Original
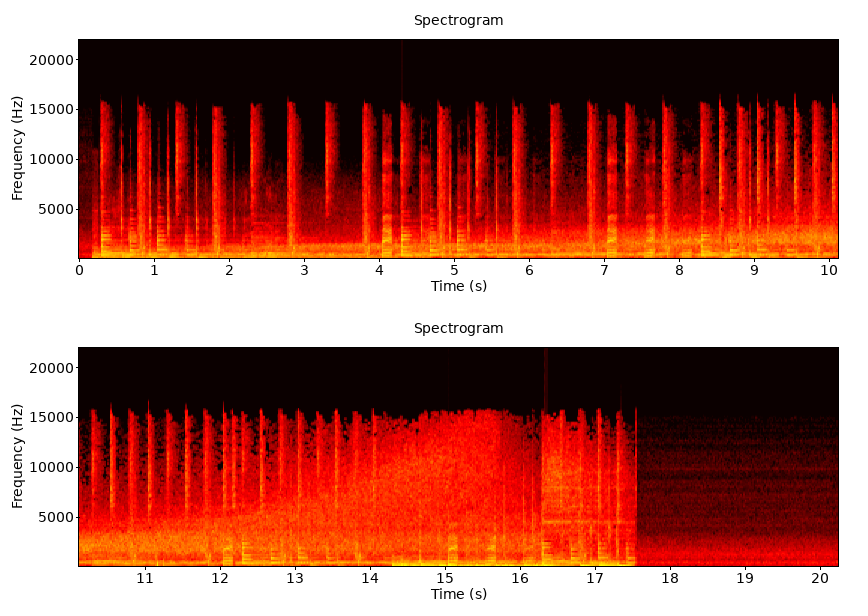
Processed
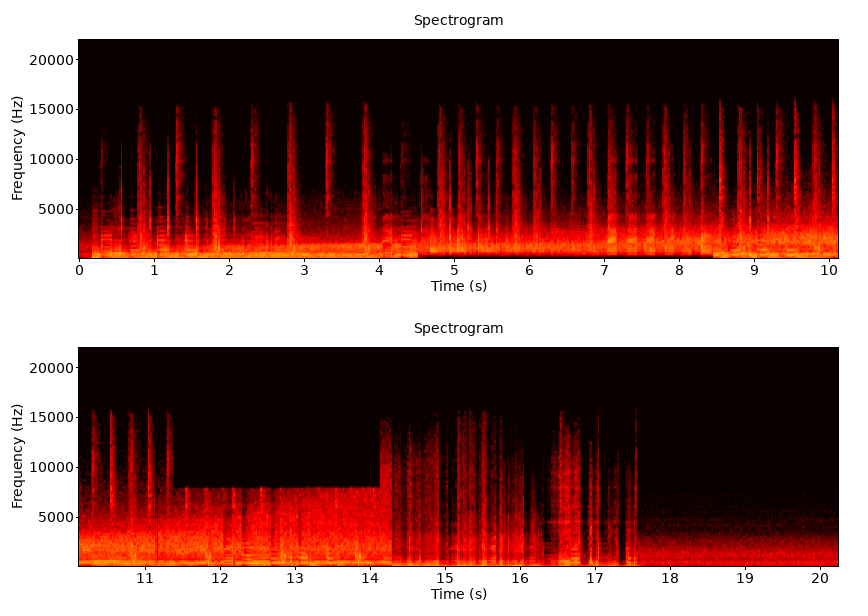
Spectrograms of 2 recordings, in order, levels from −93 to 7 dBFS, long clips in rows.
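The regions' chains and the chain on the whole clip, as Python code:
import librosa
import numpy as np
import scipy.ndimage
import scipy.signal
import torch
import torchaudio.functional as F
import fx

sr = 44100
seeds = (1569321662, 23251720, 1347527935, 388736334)

y = fx.chain(x, sr, fx.steep_highpass(hz=730.0, slope=48),
    fx.ring_mod(carrier_hz=110.0),
    fx.echo_single(ms=272, db=-4.0), at=(4.51, 8.47))
y = fx.chain(y, sr, fx.brickwall_lowpass(high_hz=7900.0),
    fx.notch(hz=740.0, q=6.5), at=(11.38, 14.14))
y = fx.lowpass(y, sr, hz=1800.0, slope=6)
y = fx.hum_notches(y, sr, base_hz=60, count=2)
y = fx.over_compress(y, sr, threshold_db=-31.0, ratio=-0.5)
y = y * librosa.db_to_amplitude(-4.5)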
